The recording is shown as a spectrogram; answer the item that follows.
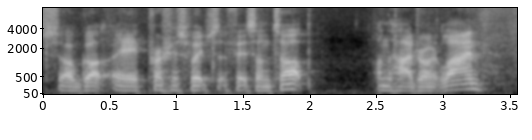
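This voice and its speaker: A man talks with an English accent. His pitch sits fairly low. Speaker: motorcycle builder and video maker. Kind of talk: workshop vlog. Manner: casual, with fillers.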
